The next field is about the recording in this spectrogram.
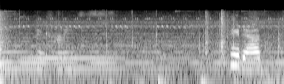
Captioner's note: door opens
